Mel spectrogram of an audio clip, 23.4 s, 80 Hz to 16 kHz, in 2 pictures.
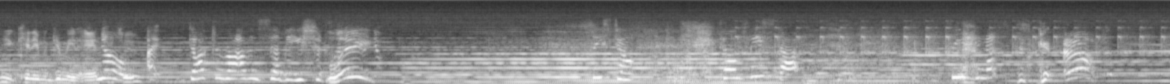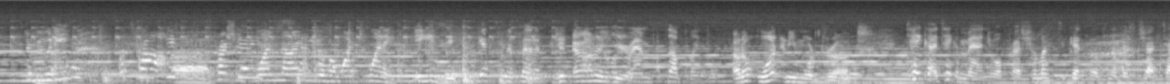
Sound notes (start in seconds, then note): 9.5 monitor beeps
